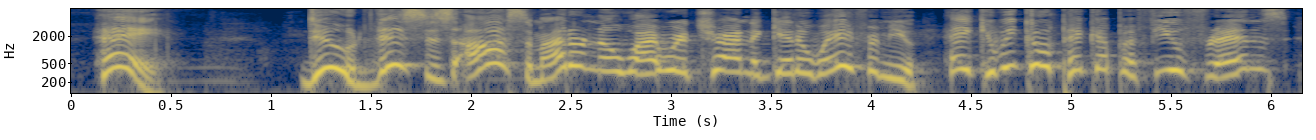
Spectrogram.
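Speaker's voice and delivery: high, delighted frog; thrilled to join; high excited voice. Acted.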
